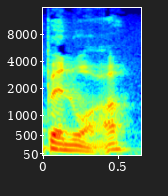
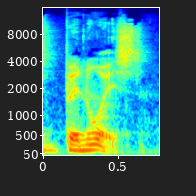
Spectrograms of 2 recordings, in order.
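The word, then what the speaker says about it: Benoist: was up in one it's not Benoit it's been waste I thought it was been while so nice yeah but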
